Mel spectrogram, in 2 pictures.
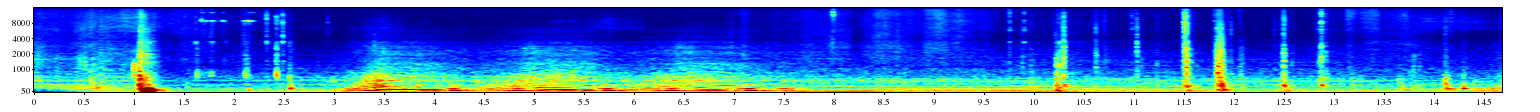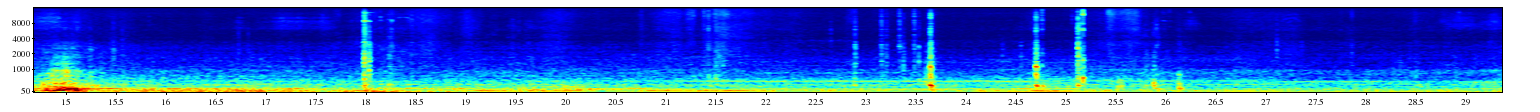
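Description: A 2007 Pontiac Vibe's engine heard from inside the cabin. After a sharp click about a second in, its pitch rises and falls three times, then once more a little later. Otherwise it runs steadily at low speed, with scattered small clicks and rattles.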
